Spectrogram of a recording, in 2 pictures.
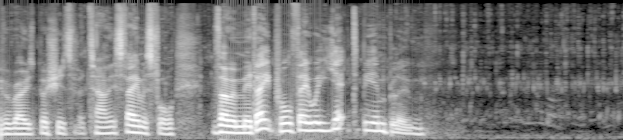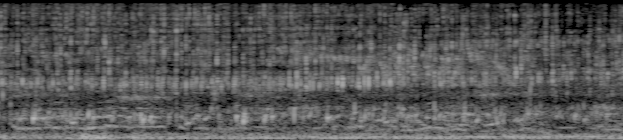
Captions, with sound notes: the rose bushes that the town is famous for, though in mid-April they were yet to be in bloom. [SOUND OF THE FOUNTAIN]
